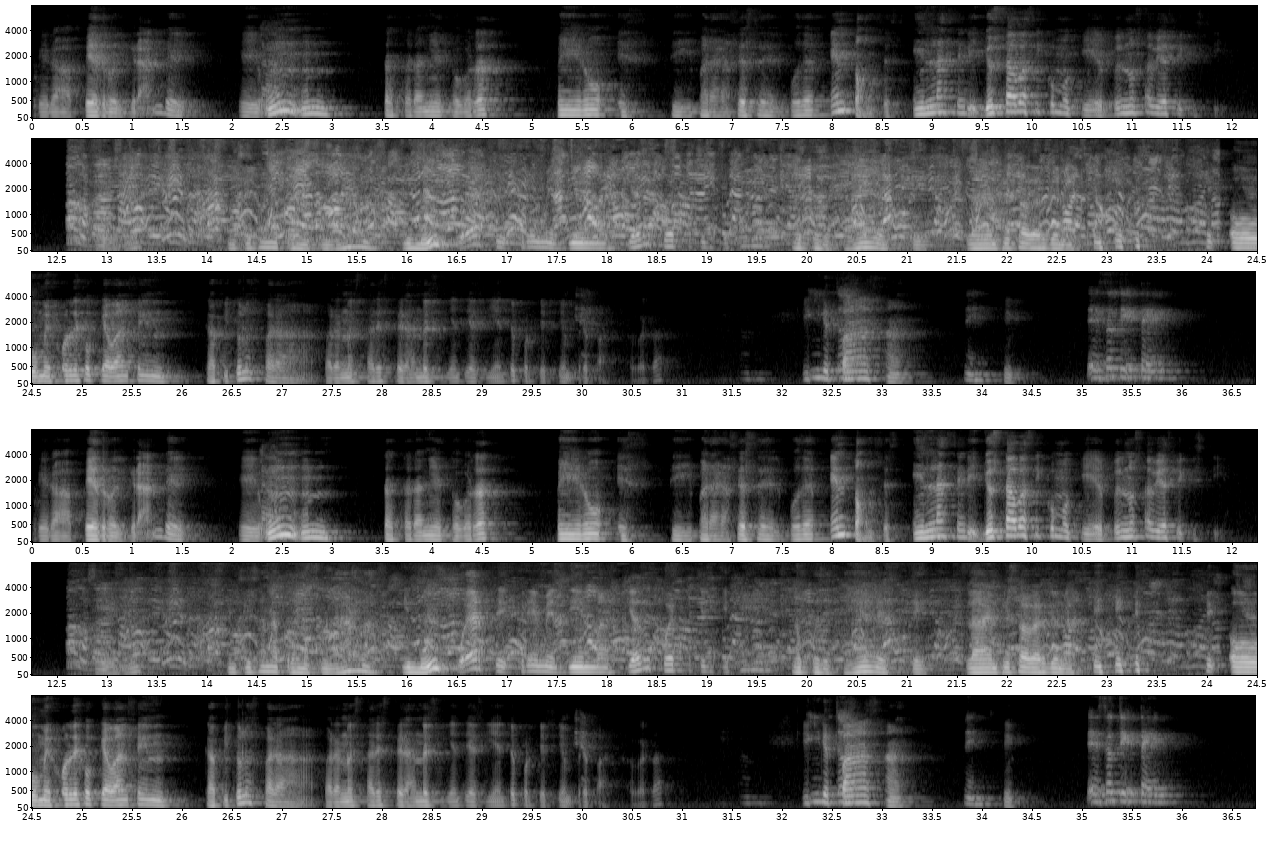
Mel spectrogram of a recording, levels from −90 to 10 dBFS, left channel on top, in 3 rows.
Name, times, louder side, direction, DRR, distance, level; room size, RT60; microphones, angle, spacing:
voice 1, 0.1-1.5 2.1-3.0 3.5-4.6 5.3-6.0 6.4-8.4 8.8-11.5 12.9-13.3 14.2-19.1 19.3-21.2 21.6-23.4 24.0-25.8 26.3-29.2 29.8-29.9 32.6-33.2, right 3 dB, 40° right, 8 dB, 0.5 m, -25 dB
sound 1, 12.6-24.1, left 7 dB, 50° left, 0.5 m, -30 dB
voice 2, 12.8-13.2 24.4-24.5 29.9-30.0 31.6-31.7 32.2-32.7 33.8-34.0 35.0-35.8, right 2 dB, 70° right, -1 dB, 3.3 m, -38 dB
14.0 x 5.8 x 8.0 m, 0.65 s
head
